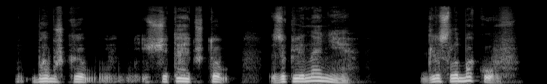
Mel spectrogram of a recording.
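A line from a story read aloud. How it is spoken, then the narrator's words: Mumbled. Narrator (Russian): промямлил Невилл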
